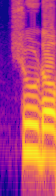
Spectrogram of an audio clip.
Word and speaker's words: pseudo: तो उस फोर्स को हम कहेंगे सूडो फोर्स। कौन सा फोर्स? सूडो force. इसका स्पेलिंग है PSEUDO, सूडो फोर्स।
